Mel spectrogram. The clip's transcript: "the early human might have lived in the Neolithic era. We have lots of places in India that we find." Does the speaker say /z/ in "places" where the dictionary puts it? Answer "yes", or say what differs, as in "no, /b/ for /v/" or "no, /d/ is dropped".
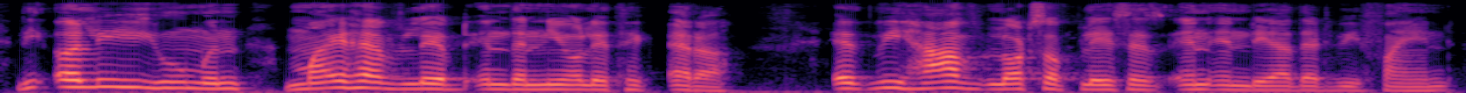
yes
